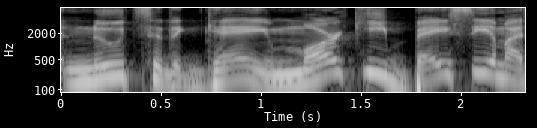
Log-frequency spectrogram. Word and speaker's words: Marc E Bassy: new artist but not new to the game mark ebay see am I saying it right you said it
